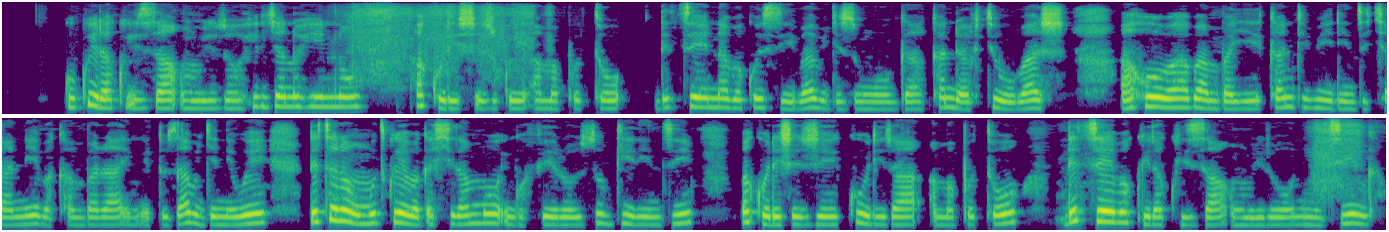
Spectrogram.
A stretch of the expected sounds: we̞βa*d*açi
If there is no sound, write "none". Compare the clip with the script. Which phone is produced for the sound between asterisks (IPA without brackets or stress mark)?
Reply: ɡ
